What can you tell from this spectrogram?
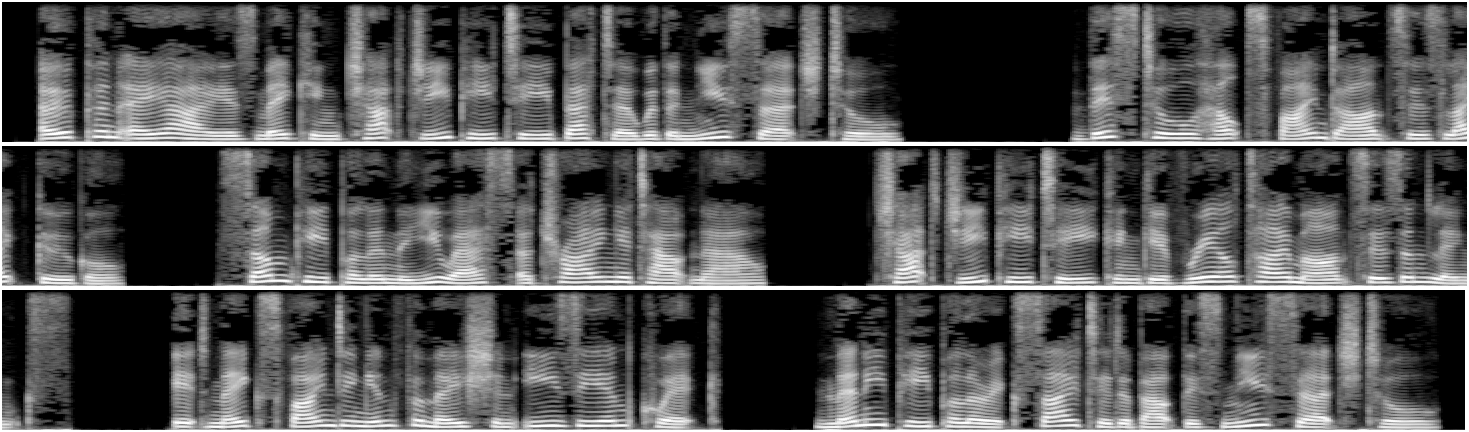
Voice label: English Beginner NORMAL Reading; ChatGPT Gets New Tool for Finding Answers Fast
